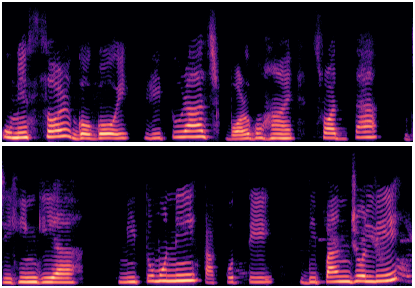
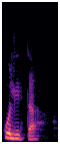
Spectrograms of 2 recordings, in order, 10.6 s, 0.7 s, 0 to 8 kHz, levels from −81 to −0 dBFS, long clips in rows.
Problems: none marked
